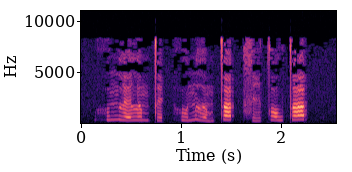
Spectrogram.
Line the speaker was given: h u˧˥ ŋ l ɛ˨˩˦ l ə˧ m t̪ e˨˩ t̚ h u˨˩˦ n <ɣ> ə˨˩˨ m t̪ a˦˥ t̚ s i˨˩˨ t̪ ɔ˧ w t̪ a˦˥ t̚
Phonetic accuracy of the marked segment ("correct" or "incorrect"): correct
